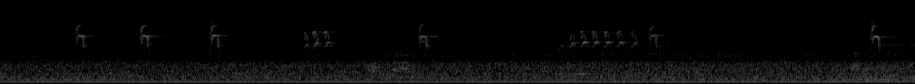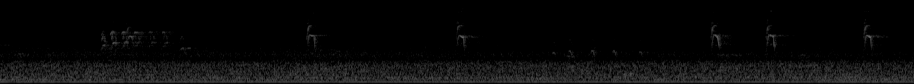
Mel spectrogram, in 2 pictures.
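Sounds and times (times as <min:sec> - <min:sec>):
low electrical hum: 0:00.0 - 0:18.2
American robin calls: 0:00.7 - 0:04.6, 0:05.6 - 0:06.8, 0:08.6 - 0:09.4, 0:10.1 - 0:11.2, 0:12.2 - 0:12.6, 0:13.7 - 0:18.2.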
